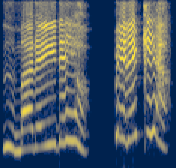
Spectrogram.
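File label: Skill, Japanese; Ophelia; kingsraid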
